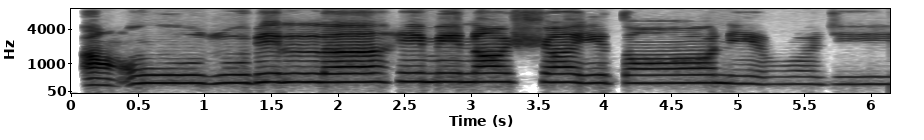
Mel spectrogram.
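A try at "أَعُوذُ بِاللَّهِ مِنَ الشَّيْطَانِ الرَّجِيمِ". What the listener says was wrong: jangan himinos, himinos, mulutnya jangan dimonyongin. Himinas. Ya, dibuka lebar ya. tapi sinnya belum keluar tuh. Himinas.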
